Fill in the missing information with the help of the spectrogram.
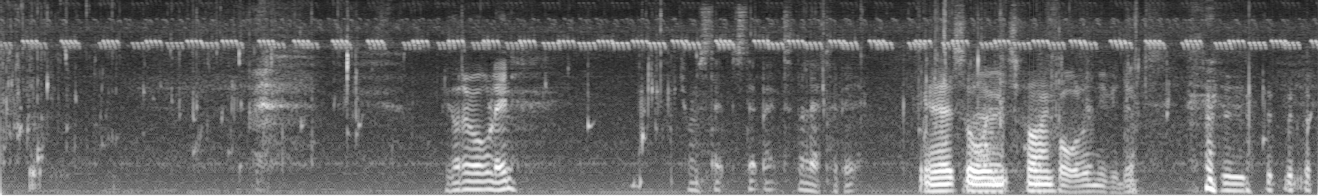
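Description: Night insects, crickets, chirping in a steady high-pitched pulsing trill, with a few short snatches of low voices a few seconds in and again near the end.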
